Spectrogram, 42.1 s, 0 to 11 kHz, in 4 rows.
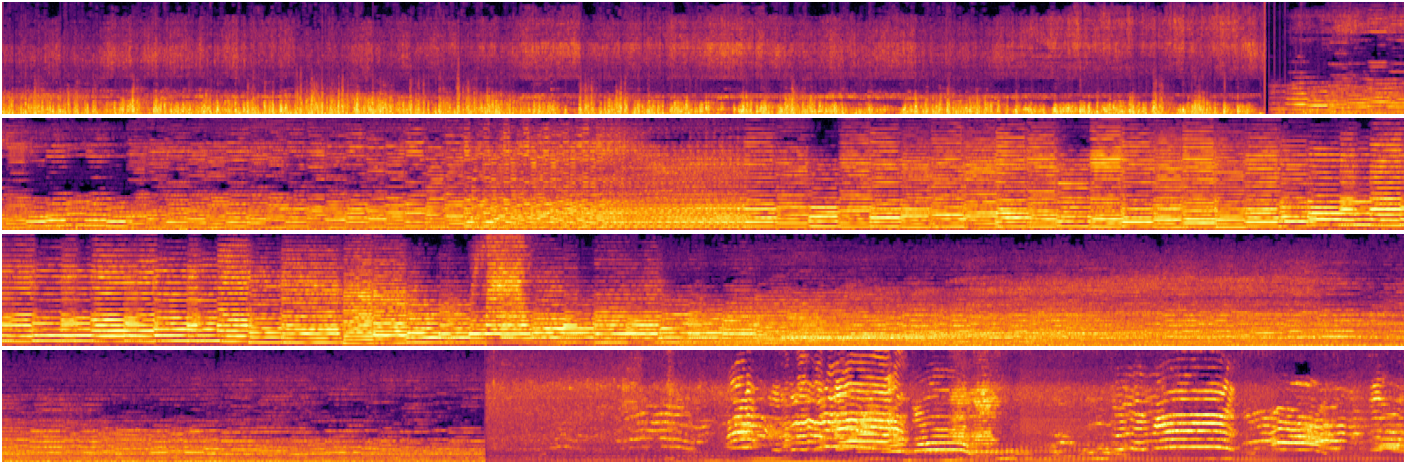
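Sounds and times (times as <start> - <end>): musical air horn melody: 9.5 - 35.2.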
